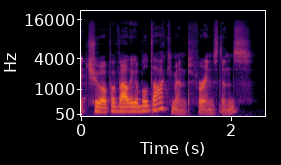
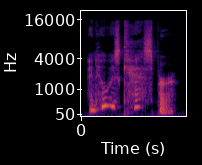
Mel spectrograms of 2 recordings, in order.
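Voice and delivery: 1 wondering; 14 semitones higher, 7 dB quieter than usual. A narrator's reading. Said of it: "she wondered".

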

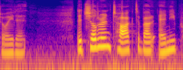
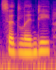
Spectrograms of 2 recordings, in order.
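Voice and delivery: usual speaking voice

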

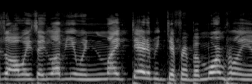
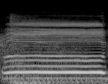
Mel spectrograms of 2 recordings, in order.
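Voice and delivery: loud alarm; 2 semitones higher, 8 dB louder than usual. Real, not acted.

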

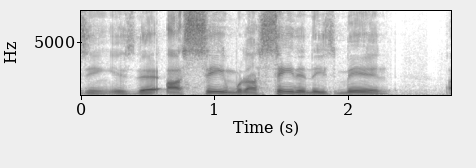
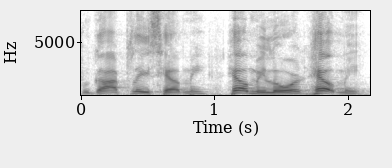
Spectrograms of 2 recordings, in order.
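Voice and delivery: raised, louder plea to God; pleading prayer; 4 semitones higher, 5 dB louder than usual. Retold or imitated. Man begging God to take him out, pleading. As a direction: cry out for help, re-enacting desperation. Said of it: "I asked God to take me out".

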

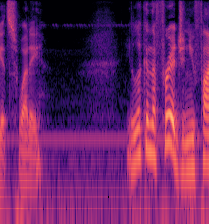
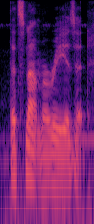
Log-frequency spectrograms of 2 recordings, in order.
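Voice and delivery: ordinary talk

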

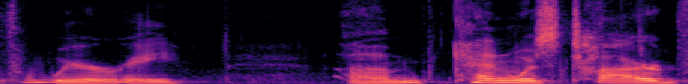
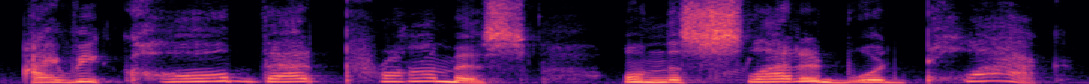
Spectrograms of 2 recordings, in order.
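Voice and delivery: normal talking voice

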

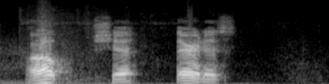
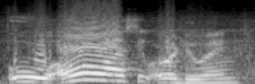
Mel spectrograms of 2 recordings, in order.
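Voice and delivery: excited; 6 semitones higher, 6 dB louder than usual. Real, not acted. Realizes the plan, loud.

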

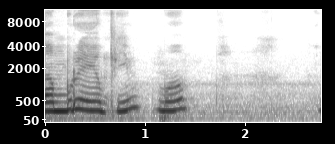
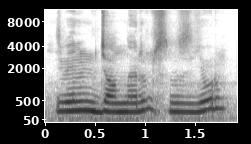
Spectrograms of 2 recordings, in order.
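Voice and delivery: ordinary delivery

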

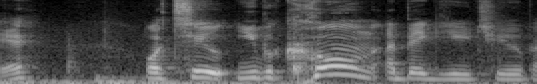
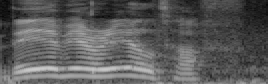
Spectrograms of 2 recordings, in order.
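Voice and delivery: put-on Irish accent; 6 semitones higher, 4 dB louder, slower than usual. Repeating the Irish line.

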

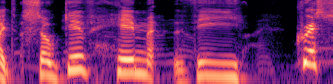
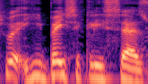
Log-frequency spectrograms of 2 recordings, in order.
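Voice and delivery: ordinary talk

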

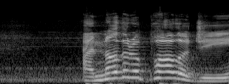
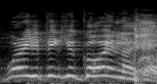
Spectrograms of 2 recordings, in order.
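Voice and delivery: laughing tease; 10 semitones higher, 3 dB louder than usual. Real, not acted. Teasing his outfit.

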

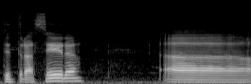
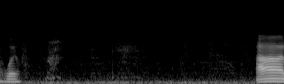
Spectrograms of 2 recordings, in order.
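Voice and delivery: ordinary delivery

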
